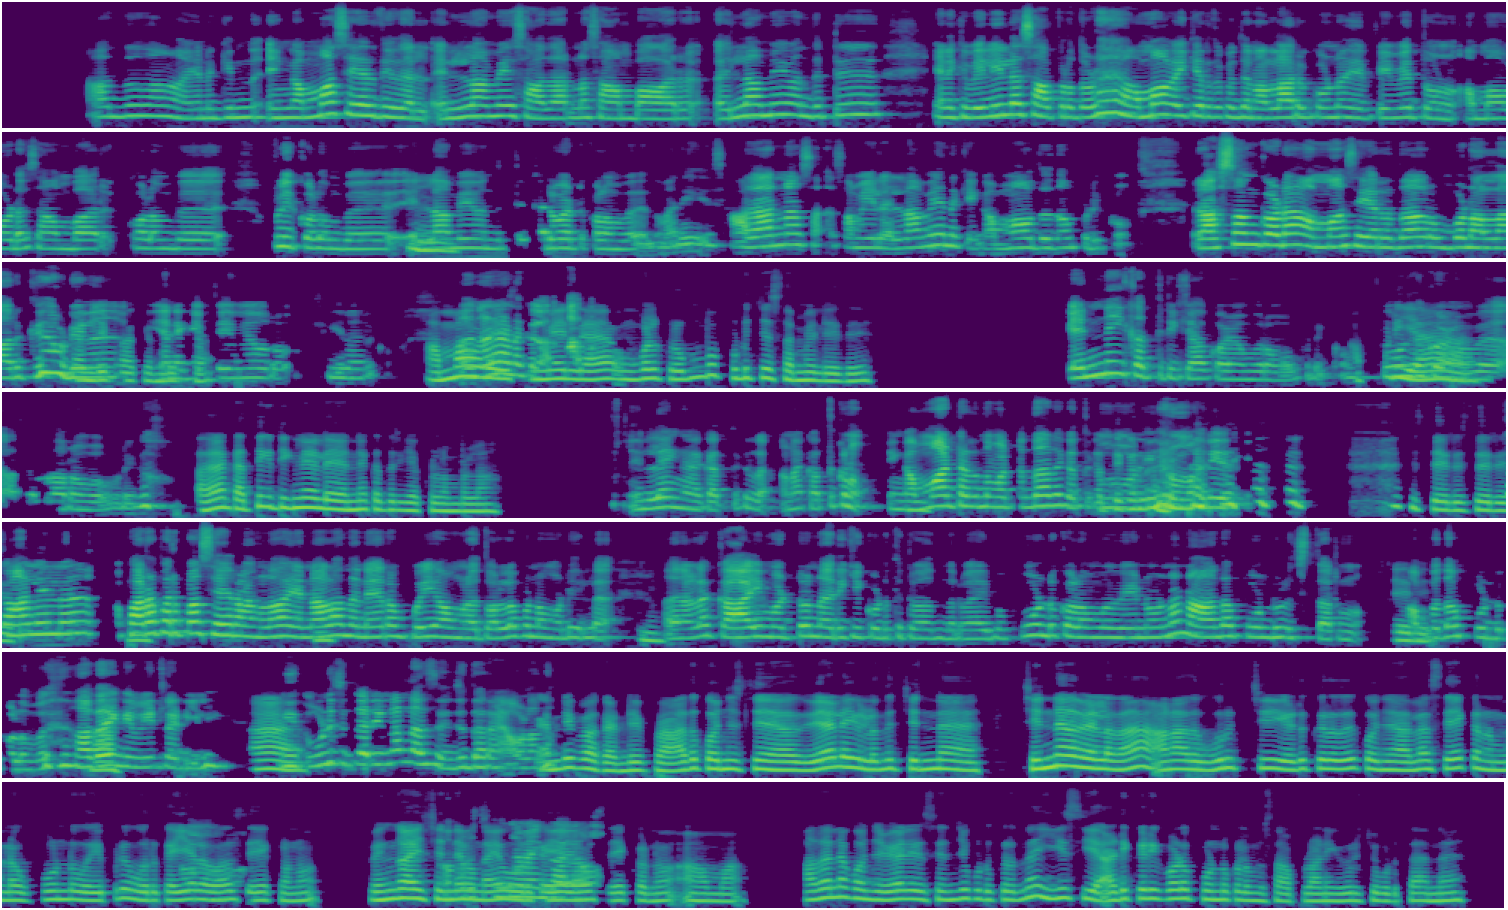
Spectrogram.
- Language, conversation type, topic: Tamil, podcast, வழக்கமான சமையல் முறைகள் மூலம் குடும்பம் எவ்வாறு இணைகிறது?
- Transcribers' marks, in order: laughing while speaking: "சாப்ட்றதோட அம்மா வைக்கிறது கொஞ்சம் நல்லாருக்குனு எப்பயுமே தோணும்"; laughing while speaking: "நல்லாருக்கு அப்டின்னு எனக்கு"; "எண்ணெய்" said as "எண்ணெ"; laughing while speaking: "அப்பிடிங்கிற மாரி இருக்கு"; laugh; other background noise; laughing while speaking: "பூண்டு குழம்பு"; laughing while speaking: "வீட்ல டீலிங்"; "உரிச்சி" said as "உளிச்சு"; "அதெல்லாம்" said as "அதெல்லா"; unintelligible speech; "அப்புறம்" said as "அப்பற"; "கையளவாவது" said as "கையளவா"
